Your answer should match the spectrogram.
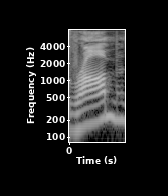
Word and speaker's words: Rahm: I think his name is John. Is it Rahm? It's pronounced R-A-H-M, Rahm.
